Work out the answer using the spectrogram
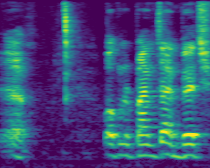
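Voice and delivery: taunting voice like a film tough guy. Imagining a famous actor delivering the horror villain's line: Robert De Niro impression. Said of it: "Robert De Niro is like".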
